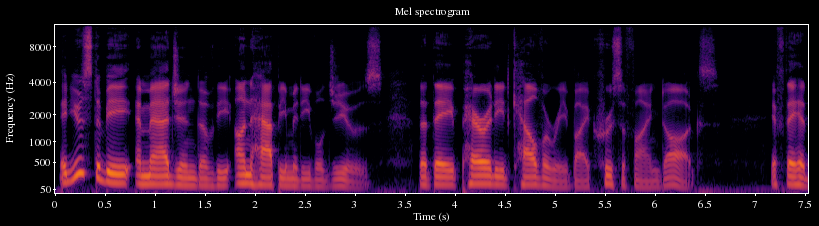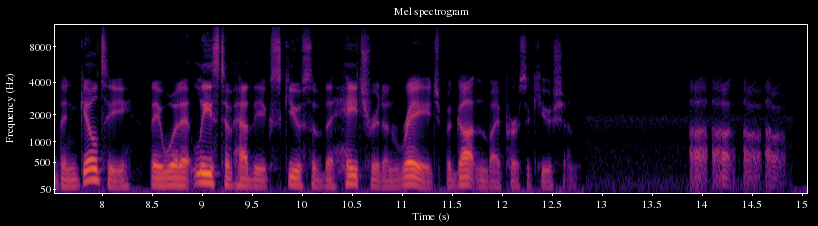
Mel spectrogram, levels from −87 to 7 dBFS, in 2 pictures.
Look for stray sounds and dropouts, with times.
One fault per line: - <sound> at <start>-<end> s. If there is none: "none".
- laugh at 13.9-14.9 s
